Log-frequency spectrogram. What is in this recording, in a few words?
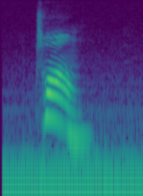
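"chuang", Mandarin Chinese, fourth tone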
